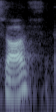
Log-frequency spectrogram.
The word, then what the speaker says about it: Shash: And so, yeah, my name is Shash, S-H-A-S-H. You can reach out to me on Telegram. Saurian X, S-A-U-R-I-A-N-X.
